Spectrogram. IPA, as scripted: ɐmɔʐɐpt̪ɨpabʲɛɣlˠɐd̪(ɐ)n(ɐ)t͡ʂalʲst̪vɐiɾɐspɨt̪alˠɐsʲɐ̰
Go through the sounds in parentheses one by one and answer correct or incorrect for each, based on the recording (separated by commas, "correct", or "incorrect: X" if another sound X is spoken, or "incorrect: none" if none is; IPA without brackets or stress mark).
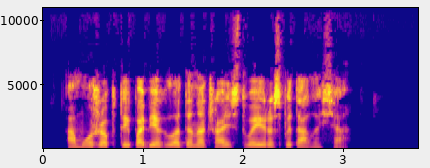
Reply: correct, incorrect: a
